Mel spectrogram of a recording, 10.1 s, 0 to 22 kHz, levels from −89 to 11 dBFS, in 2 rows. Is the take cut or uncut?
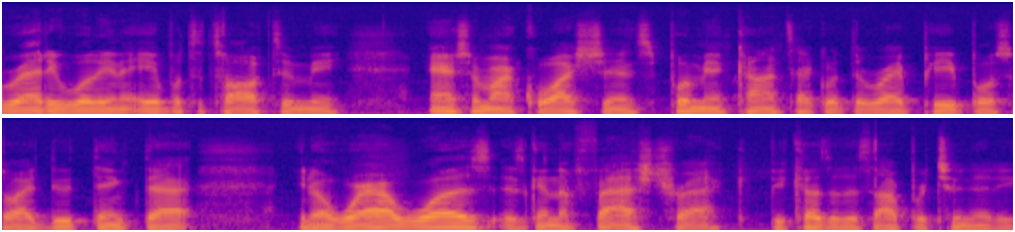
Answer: uncut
